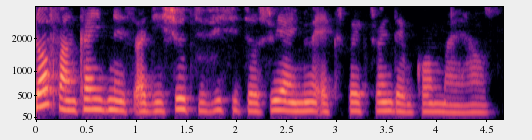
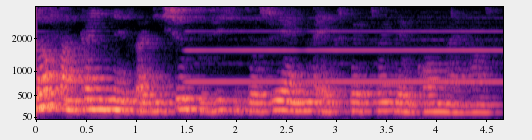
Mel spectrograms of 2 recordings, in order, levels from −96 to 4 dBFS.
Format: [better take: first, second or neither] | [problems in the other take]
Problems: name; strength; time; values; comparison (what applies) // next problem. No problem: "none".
first | background sound (Wind instrument, woodwind instrument); 19 dB below the speech // room echo; dies away in 0.9 s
